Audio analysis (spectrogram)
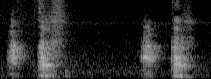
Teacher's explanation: гласные заднего ряда, и поэтому рядом с ней взрывная согласная будет с заднего ряда. Вот здесь, глубоко сзади.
